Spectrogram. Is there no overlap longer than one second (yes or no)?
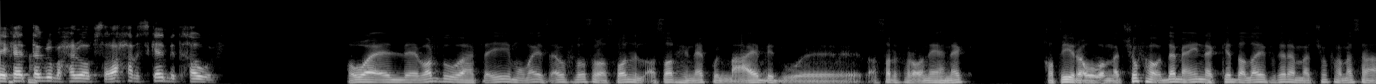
yes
